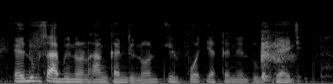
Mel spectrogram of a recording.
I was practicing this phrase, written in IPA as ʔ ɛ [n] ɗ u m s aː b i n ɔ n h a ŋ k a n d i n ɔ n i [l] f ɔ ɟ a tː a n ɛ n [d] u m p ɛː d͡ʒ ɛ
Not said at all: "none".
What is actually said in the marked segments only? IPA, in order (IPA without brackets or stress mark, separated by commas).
none, l, ɗ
